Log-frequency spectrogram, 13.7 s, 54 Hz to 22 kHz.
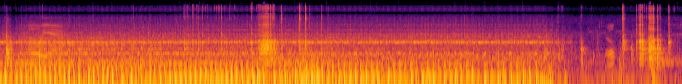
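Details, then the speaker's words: Polaris Sportsman 400 ATV, cold start after crash repairs and sitting too long: the single-cylinder catches on the first pull and chugs unevenly for about eleven seconds, then sags and dies, unable to hold idle. "Well, it started on the first pole, but it couldn't maintain. It's been sitting too long."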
